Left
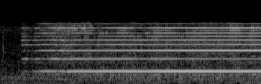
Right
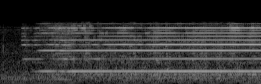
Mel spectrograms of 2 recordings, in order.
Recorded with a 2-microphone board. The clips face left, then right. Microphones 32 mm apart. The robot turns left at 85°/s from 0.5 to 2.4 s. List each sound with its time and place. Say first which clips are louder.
0.2 s a violin: even; 5° left, 1.0 m; by 2.6 s 155° right, 1.0 m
